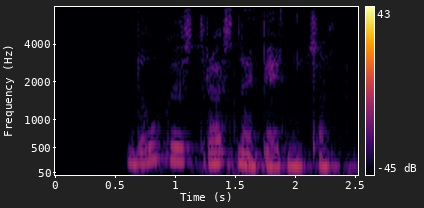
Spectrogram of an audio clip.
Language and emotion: Russian, neutral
